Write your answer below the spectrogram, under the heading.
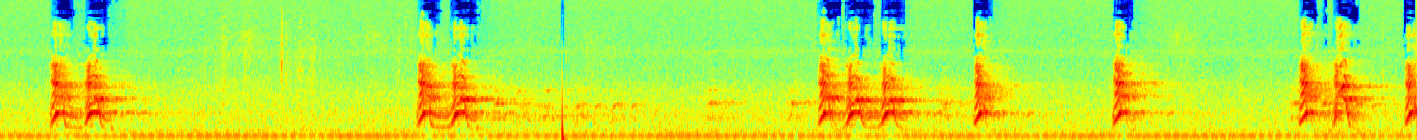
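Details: Dog barking at night in Korea: sharp barks in clusters of two to four, with bursts roughly every four seconds and quiet gaps between, over a steady low hum.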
